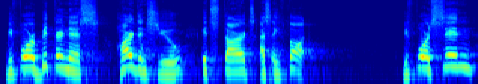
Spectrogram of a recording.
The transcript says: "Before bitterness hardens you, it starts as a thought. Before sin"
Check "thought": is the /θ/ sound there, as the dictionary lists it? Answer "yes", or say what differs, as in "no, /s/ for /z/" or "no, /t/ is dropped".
yes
